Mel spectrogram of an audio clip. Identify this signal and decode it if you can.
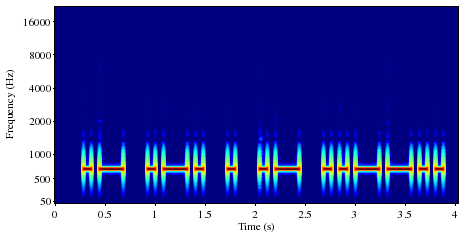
Morse code, heard as a keyed tone, about 15 wpm, 700 Hz. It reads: AREA?
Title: Sentences from Top 1000 Words - Review Part 2 - 15wpm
